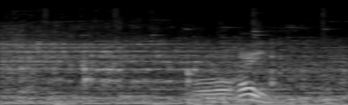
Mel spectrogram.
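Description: Pork adobo deep-frying in oil in a frying pan under a glass lid, a steady sizzle.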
